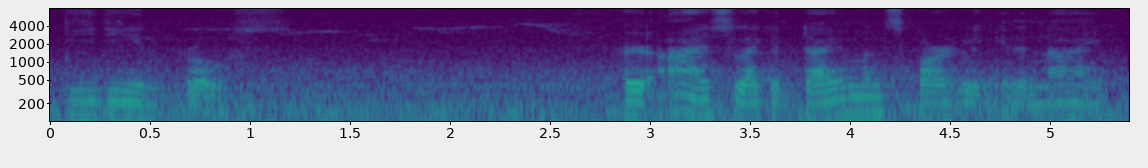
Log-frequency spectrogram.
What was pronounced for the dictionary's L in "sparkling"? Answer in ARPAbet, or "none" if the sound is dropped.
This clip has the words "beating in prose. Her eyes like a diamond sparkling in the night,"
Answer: L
